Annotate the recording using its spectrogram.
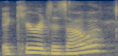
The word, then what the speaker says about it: Akira Tozawa: I'm going to say it wrong. Akira Tozawa. – You nailed it.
